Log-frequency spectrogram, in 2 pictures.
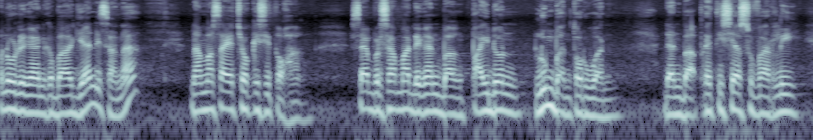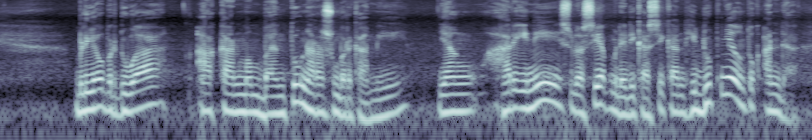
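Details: Adult male television host; typical speech.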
